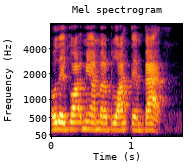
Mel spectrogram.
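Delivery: ordinary delivery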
